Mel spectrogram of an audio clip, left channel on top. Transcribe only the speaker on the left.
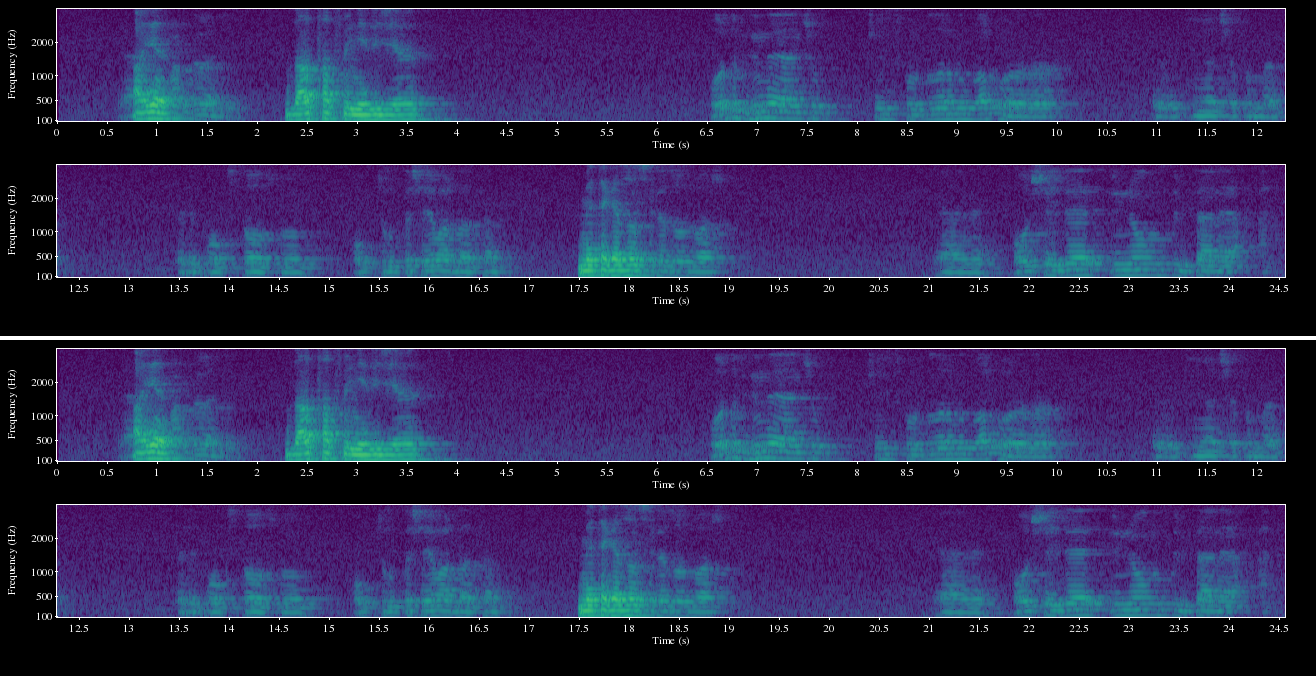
yani
farklı bence.
Bu arada bizim de yani çok şey sporcularımız var bu arada. e, dünya çapında. E, boksta olsun. Okçulukta şey var zaten.
Mete Gazoz var. Yani o şeyde ünlü olmuştu bir tane e,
